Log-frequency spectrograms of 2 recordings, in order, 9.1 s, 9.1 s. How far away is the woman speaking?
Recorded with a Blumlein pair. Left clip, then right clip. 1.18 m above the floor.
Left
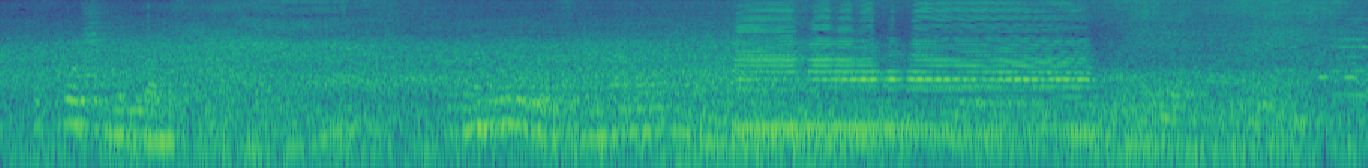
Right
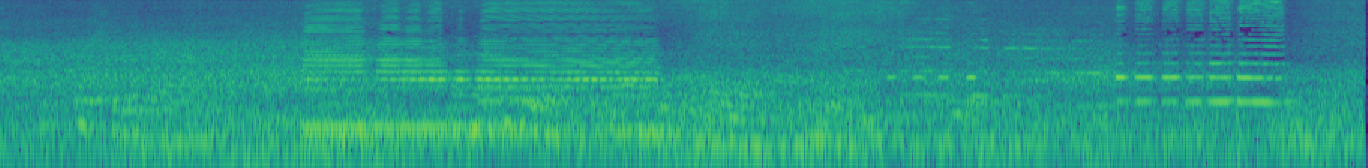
About 4 m.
